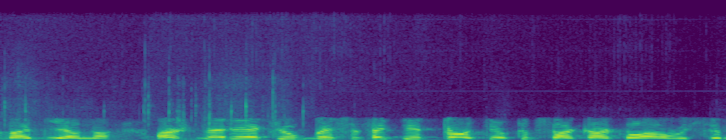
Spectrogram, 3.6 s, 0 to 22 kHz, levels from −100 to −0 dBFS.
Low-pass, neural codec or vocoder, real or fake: 19.8 kHz; none; real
